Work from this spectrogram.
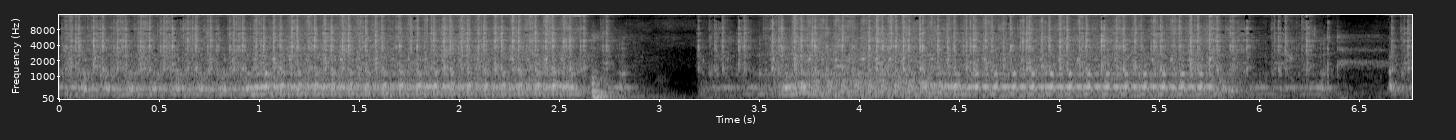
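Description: A sewing machine sews a long gathering stitch on a sleeve a quarter inch from the edge, its motor buzzing loud and close in two long runs separated by a brief stop.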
